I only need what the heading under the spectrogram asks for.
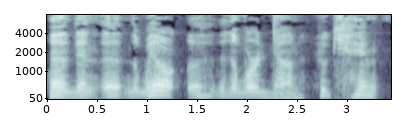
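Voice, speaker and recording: A man's voice: medium pitch, steady tone, measured pace, warm tone, dry recording. A man reading fan fiction aloud, stumbling over words, correcting himself and stopping to react to the text. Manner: stumbling, frequent self-corrections and restarts. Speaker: fanfiction reader.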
